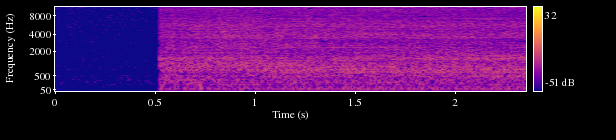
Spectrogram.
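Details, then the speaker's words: 1968 Pontiac Grand Prix at idle after replacing the heavy-duty fan clutch with a standard unit: steady, even fan whoosh with no wobble or flutter, much quieter than before; new fan clutch sounds healthy. "all right now as you can hear it's doing very well it's not wobbling or anything like that so it's good and tight it's a lot quieter than it was"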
